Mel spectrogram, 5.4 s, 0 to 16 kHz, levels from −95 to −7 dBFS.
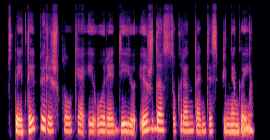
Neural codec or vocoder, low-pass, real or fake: vocoder, 44.1 kHz, 128 mel bands every 512 samples, BigVGAN v2; 14.4 kHz; fake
